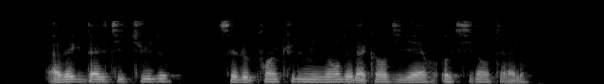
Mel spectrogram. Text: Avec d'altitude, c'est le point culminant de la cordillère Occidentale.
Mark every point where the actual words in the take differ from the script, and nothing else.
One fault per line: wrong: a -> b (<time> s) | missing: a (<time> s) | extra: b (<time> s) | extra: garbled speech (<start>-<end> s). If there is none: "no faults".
no faults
